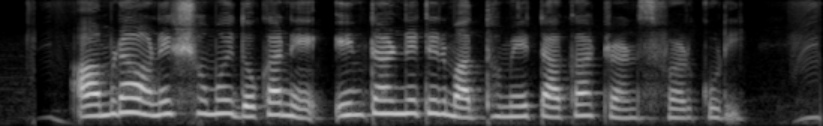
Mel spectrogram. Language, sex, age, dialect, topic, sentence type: Bengali, female, 18-24, Northern/Varendri, banking, statement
